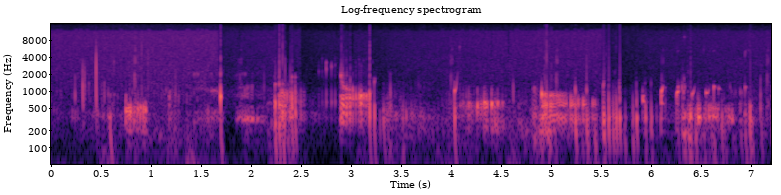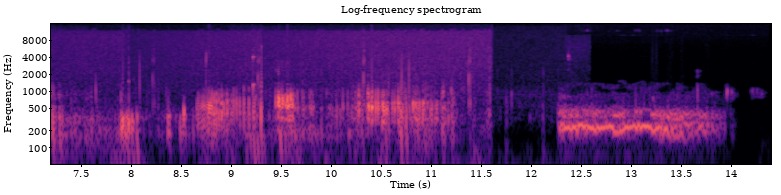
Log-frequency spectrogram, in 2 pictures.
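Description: Long rolling, gurgling stomach growl with bubbling bursts and a final drawn-out rumble; ordinary, harmless gut sounds.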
